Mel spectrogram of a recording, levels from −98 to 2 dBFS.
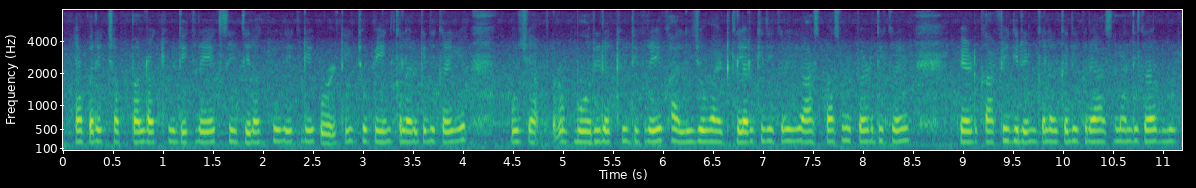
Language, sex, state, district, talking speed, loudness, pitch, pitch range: Hindi, female, Bihar, Saharsa, 345 wpm, -18 LUFS, 235 Hz, 230-245 Hz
